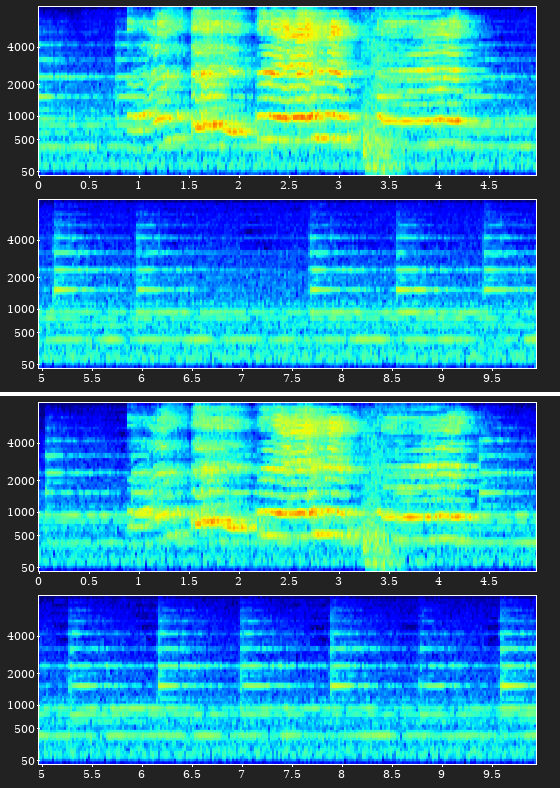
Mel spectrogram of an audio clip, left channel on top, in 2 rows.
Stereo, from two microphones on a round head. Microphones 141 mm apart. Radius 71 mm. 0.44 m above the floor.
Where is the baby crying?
55° left (ahead or behind), 2 m.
